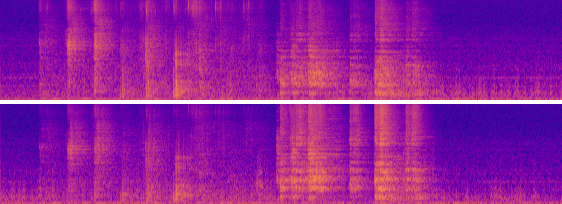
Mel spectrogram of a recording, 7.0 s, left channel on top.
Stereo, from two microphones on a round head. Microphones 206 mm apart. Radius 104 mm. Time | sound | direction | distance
0.5 | running footsteps | 50° left (ahead or behind) | 8 m
3.5 | dishes clattering | 80° right | 2 m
